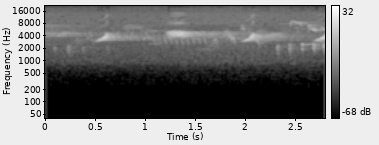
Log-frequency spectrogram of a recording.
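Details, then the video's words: Songbirds in nature: a steady bed of thin, high twittering, broken every half second or so by louder, quick upward-sweeping whistles and a short buzzy trill. "صوت العصافير ولا أروع"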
